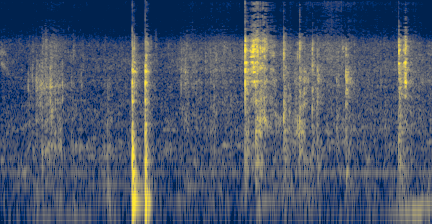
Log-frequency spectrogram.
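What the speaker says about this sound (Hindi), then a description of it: "अब इसमें भिंडी और आलू डाल देंगे।" Okra and potatoes tumble into hot sizzling masala in a pan, giving a couple of sharp clattering drops followed by a burst of frying hiss and light stirring scrapes, close and fairly quiet.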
